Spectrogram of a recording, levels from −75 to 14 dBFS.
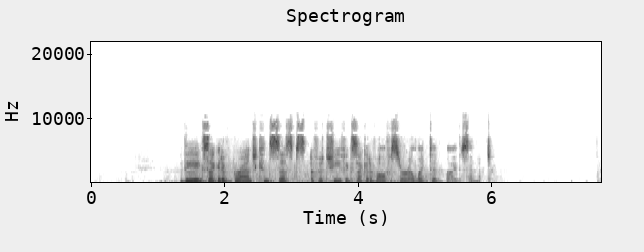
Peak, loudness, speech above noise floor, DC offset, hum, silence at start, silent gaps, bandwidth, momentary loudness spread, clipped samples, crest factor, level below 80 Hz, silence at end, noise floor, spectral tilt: -2 dBFS; -17 LUFS; 58 dB; under 0.1%; none; 1.35 s; none; 10.5 kHz; 14 LU; under 0.1%; 18 dB; -64 dBFS; 1.65 s; -76 dBFS; -2.5 dB/octave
